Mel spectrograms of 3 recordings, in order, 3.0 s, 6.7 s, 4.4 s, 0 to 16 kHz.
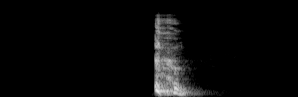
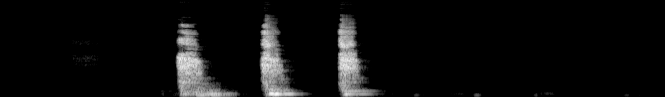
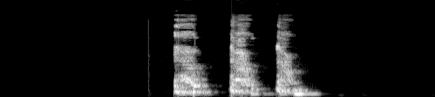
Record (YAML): cough_length: 3.0 s
cough_amplitude: 19649
cough_signal_mean_std_ratio: 0.25
exhalation_length: 6.7 s
exhalation_amplitude: 30890
exhalation_signal_mean_std_ratio: 0.28
three_cough_length: 4.4 s
three_cough_amplitude: 32768
three_cough_signal_mean_std_ratio: 0.38
survey_phase: beta (2021-08-13 to 2022-03-07)
age: 65+
gender: Male
wearing_mask: 'No'
symptom_none: true
smoker_status: Ex-smoker
respiratory_condition_asthma: false
respiratory_condition_other: false
recruitment_source: REACT
submission_delay: 1 day
covid_test_result: Negative
covid_test_method: RT-qPCR
influenza_a_test_result: Negative
influenza_b_test_result: Negative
